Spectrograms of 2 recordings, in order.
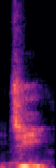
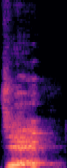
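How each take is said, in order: First: The letter name ends in an ee sound. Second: The letter name ends in a d sound. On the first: "আর জি হলো American accent" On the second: "জেড হলো তোমার হলো British accent"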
